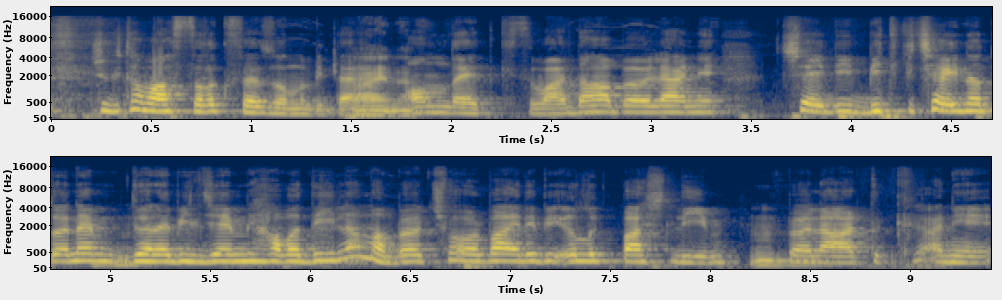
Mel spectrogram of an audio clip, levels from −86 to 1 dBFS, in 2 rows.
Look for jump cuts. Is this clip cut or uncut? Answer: cut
